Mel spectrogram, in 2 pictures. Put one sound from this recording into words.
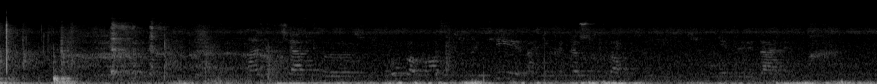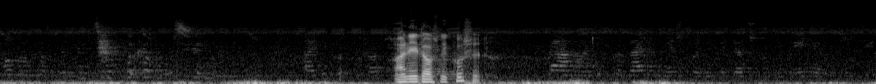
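An elderly man speaks calmly through a headset microphone.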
